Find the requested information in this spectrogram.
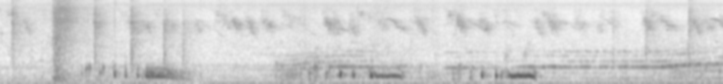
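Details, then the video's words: Male wild pigeon with red border coos in short gurgling bursts three times, after an opening sharp knock; a steady tonal whine and faint twittering of small birds continue behind. "লাল বডার বুনো কবুতরের অসাধারণ ডাক"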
